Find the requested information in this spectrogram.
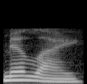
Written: Millais

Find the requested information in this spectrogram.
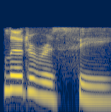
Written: literacy

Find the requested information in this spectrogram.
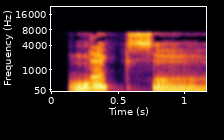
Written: Nexo

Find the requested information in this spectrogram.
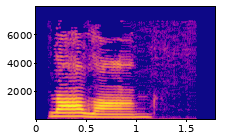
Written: lalang

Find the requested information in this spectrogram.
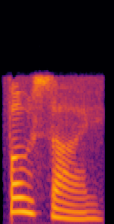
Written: foci

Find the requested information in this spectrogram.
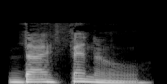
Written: diphenyl

